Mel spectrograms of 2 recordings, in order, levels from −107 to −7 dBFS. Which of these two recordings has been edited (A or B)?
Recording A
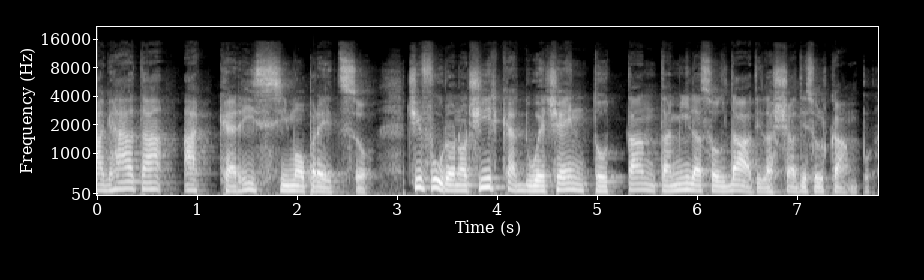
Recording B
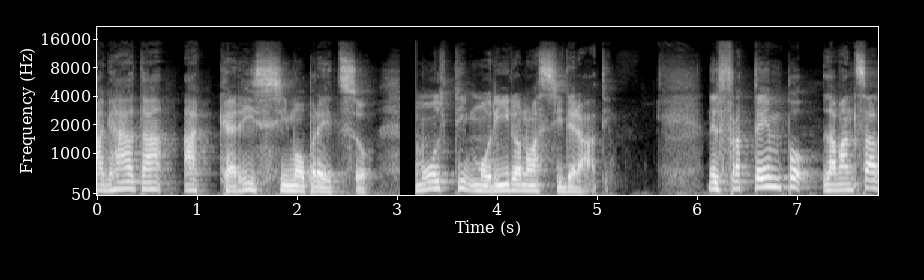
B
